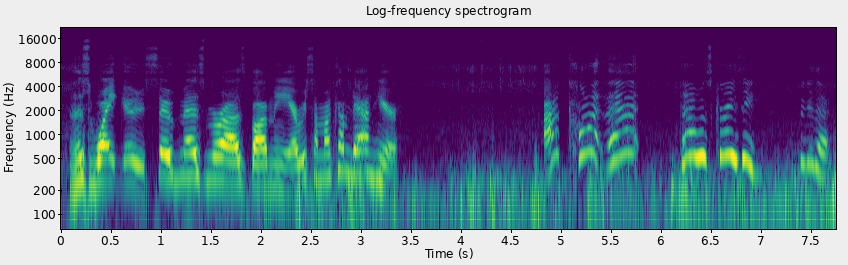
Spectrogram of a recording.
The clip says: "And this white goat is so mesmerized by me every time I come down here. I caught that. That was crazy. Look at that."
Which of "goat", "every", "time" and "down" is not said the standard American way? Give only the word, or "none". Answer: time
